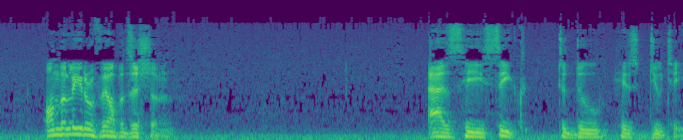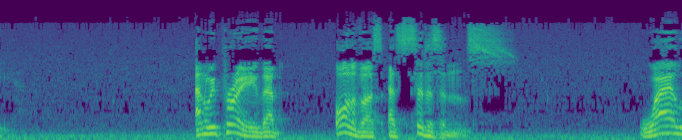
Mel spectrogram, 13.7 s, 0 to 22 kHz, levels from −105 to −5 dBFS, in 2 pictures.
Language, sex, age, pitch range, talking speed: English, male, 60-79, 100-145 Hz, 100 wpm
